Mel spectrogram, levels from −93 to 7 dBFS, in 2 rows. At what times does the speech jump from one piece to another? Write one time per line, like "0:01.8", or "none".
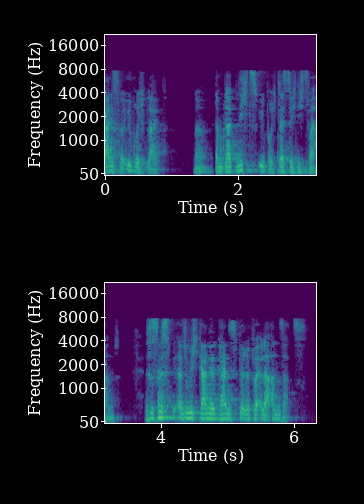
0:01.6
0:02.6
0:03.1
0:03.6
0:04.0
0:04.4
